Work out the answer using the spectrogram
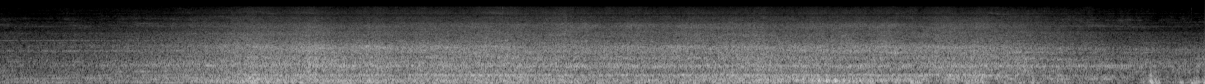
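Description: A passenger train running non-stop through the station at speed. The rumble of its wheels on the rails and the rush of air build up about two seconds in, stay loud for several seconds as the carriages go by, then fade.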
